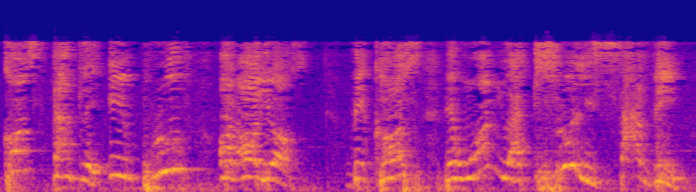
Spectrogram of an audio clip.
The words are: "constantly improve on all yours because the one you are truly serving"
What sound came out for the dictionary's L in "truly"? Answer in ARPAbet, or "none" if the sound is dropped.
L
